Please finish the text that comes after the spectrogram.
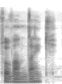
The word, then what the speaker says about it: Van Dyke: Puis Ivelisse contre Dorian Vendox qui est je pense sa première apparition depuis Ça se prononce Van Dyke.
